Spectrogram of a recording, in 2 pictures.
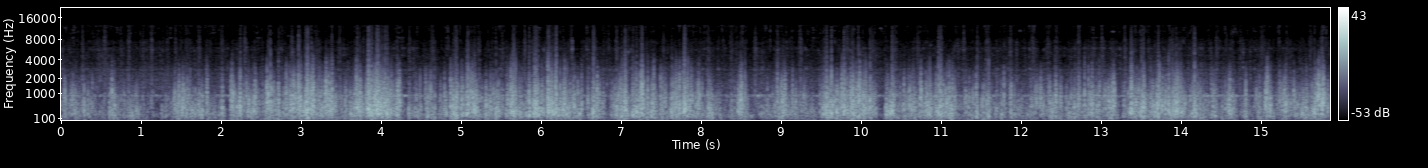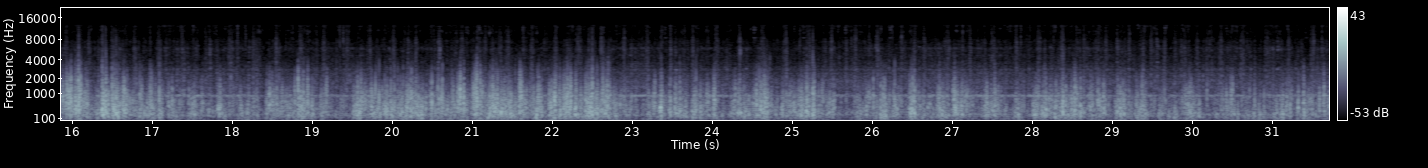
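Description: Hoofbeats of several standardbred harness horses pulling sulkies at speed on a dirt track, a dense, overlapping run of hoof strikes heard up close from one of the carts. A faint steady high tone runs underneath.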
